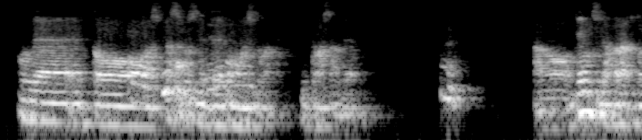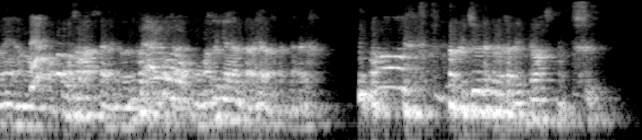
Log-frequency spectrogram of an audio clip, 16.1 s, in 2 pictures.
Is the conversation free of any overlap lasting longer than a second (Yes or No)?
No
